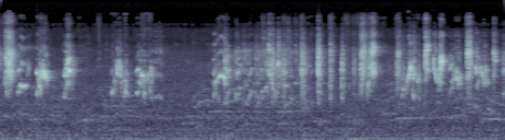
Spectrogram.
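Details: Parakeets in an aviary: dense, overlapping high chirps and short squeaky notes in quick bursts, with a steady low rumble beneath.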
